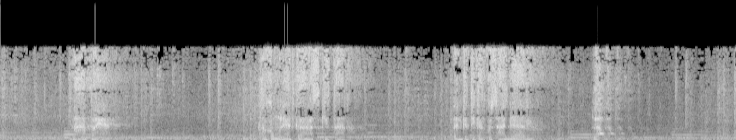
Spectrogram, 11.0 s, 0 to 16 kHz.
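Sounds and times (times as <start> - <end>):
train carriage rolling along the rails: 0.0 - 11.0
speech: 4.0 - 5.4, 6.8 - 8.1, 8.9 - 9.2.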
